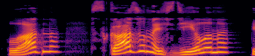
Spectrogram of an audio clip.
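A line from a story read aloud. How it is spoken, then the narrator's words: Cheerful reply. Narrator (Russian): весело откликнулся кто-то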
